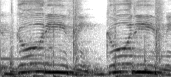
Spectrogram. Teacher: você conecta o d com o e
